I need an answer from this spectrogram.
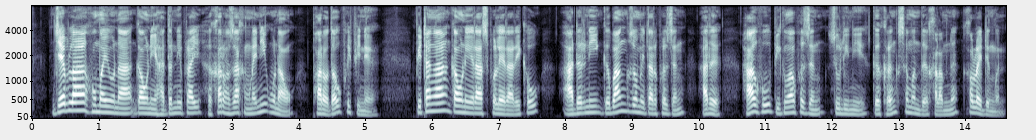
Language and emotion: Bodo, neutral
